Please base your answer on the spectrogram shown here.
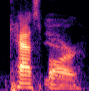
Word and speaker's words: Caspar: i'll take those two caspar ah it's an ar not an er i just assumed hold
